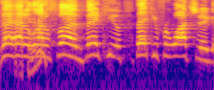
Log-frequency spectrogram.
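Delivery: high-pitched mock kids' show sign-off; chirpy sign-off. Character thanks viewers at a false ending, high mock sign-off. Mimics film character signing off.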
